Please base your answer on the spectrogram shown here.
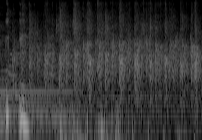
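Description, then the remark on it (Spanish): A crowd bursts into sustained applause for the Lord, many hands clapping in a dense, steady patter for several seconds, with a few brief voiced sounds at the start. “¿Cuántos pueden dar un fuerte aplauso al Señor?”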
